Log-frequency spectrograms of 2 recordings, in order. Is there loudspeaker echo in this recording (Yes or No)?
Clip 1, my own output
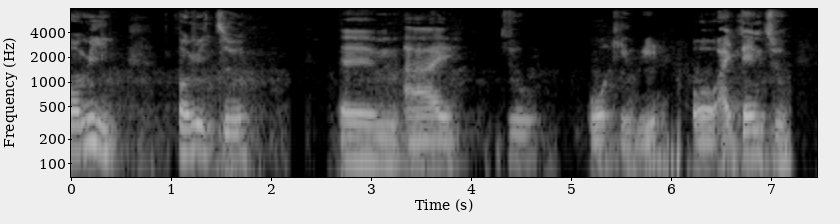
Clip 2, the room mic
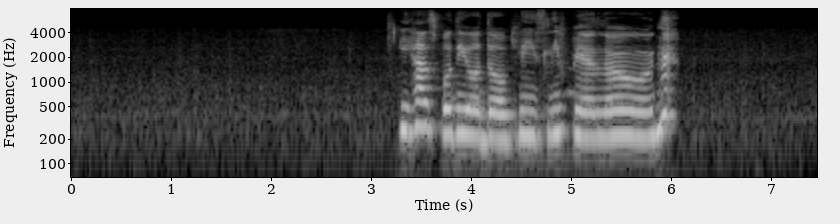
No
